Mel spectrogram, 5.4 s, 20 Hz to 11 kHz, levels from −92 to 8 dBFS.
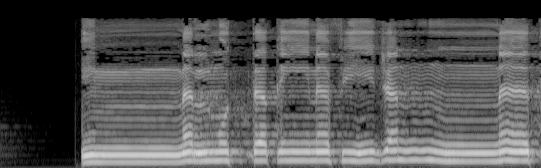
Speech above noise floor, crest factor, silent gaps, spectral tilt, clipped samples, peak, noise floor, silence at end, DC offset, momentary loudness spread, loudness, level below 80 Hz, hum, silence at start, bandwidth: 61 dB; 14 dB; none; -5.5 dB/octave; under 0.1%; -2 dBFS; -78 dBFS; 0 s; under 0.1%; 5 LU; -16 LUFS; -60 dBFS; none; 0.8 s; 7.8 kHz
